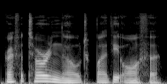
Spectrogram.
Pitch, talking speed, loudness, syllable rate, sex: 100 Hz, 180 wpm, -16 LUFS, 5.8 syllables/s, male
